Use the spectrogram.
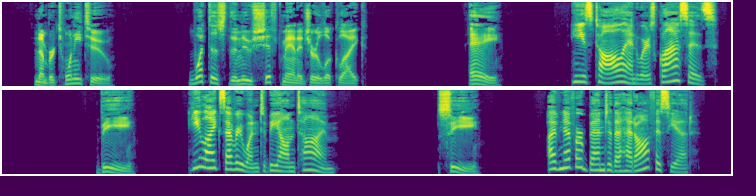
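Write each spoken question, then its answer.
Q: What does the new shift manager look like?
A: A: He's tall and wears glasses.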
